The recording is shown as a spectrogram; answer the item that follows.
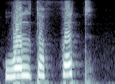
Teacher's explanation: کلمت والتفت یہاں الف ہے، یہ حمزۃ وصل ہے. ہم حمزہ کو ظاہر نہیں کریں گے، واو کے بعد حرف اللام پڑھیں گے. جو کہ لام پہ جزم ہے تو ہمیں لام کو ظاہر کرنا ہے.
